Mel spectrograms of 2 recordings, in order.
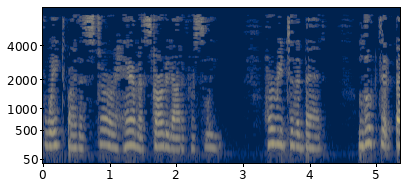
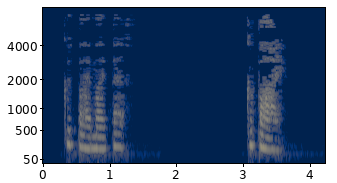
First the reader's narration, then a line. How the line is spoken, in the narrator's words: softly whispered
